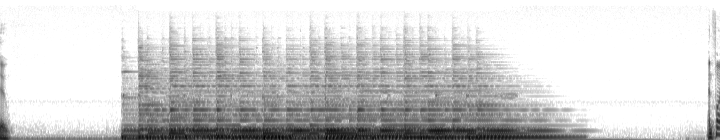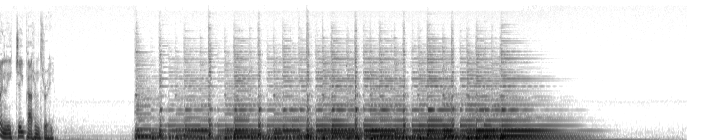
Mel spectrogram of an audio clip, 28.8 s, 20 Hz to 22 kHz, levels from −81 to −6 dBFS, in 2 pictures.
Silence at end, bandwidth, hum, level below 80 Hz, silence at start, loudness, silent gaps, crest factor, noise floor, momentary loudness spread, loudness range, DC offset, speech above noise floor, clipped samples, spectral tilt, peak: 2.55 s; 9.4 kHz; none; -28 dBFS; 0 s; -17 LUFS; none; 16 dB; -88 dBFS; 11 LU; 11 LU; 0.9%; 68 dB; under 0.1%; -9 dB/octave; 0 dBFS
